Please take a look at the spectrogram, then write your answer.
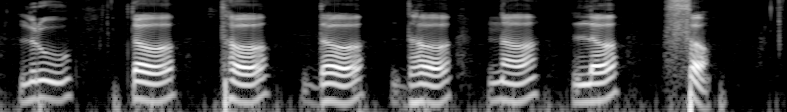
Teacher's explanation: दात. म्हणजे ज्या वर्णांचा उच्चार करताना दातांना स्पर्श होतो ते म्हणजे दंत्यवर्ण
